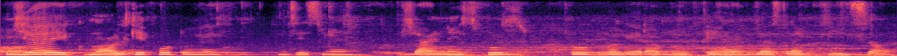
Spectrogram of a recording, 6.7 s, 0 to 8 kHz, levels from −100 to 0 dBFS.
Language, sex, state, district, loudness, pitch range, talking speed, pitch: Hindi, female, Chhattisgarh, Raipur, -15 LUFS, 215-245 Hz, 150 wpm, 235 Hz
